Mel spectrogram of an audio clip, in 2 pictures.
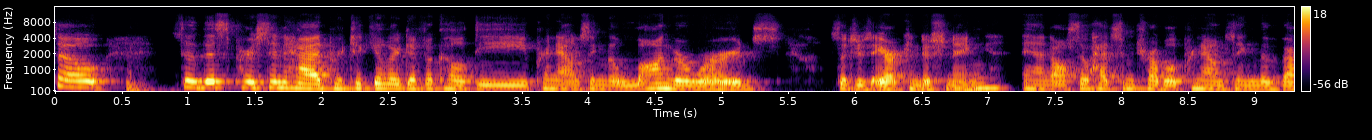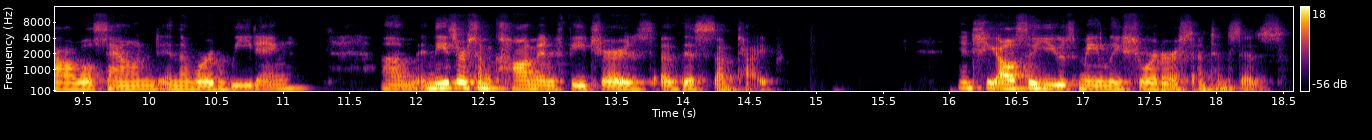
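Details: Adult woman speaking; normal speech.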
